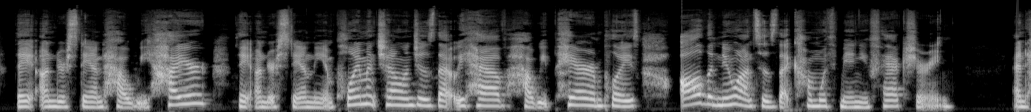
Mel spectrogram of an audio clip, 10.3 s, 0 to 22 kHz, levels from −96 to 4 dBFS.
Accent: American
